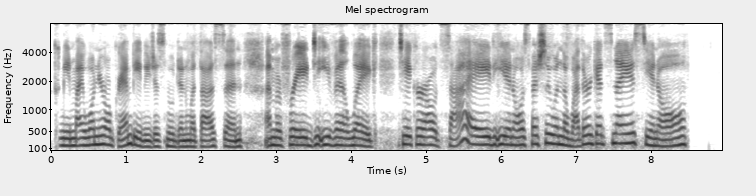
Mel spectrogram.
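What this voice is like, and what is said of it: Minnesota accent. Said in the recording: “that sounds like Minnesota ... It's one of my favorite accents ... it's like hybrid Canadian American ... Fargo”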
